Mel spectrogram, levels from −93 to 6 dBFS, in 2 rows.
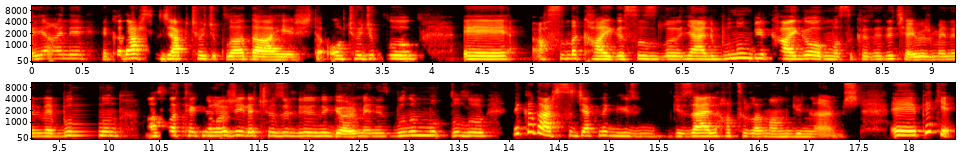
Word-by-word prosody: yani, 225 +2 -4
ne 180 - -7
kadar 230 +6 +6
sıcak 200 -4 +3
çocukluğa 190 -2 +1
dair. 160 -3 +6
İşte, 155 - -7
o 200 -1 -2
çocukluğun, 210 0 -2 0.5
eee, 190 0 +3
aslında 220 +3 -4
kaygısızlığı, 185 -1 +1
yani 185 -1 +2
bunun 250 +5 0
bir 240 -1 -3
kaygı 200 0 +6
olması, 190 -3 -1
kaseti 185 +2 -5
çevirmenin 175 0 -1
ve 180 0 -3
bunun 225 -1 -5 0.3
aslında 200 +4 -3
teknolojiyle 220 0 -2
çözüldüğünü 205 -1 -3
görmeniz, 180 0 0
bunun 230 +3 -2
mutluluğu, 215 -3 -4 0.2
ne 335 +1 -5
kadar 380 - +5
sıcak, 230 -2 -4
ne 235 - -4
güz 200 -4 -6 0.3
güzel 185 +1 +4
hatırlanan 175 -3 -5
günlermiş. 165 -1 -8 0.3
Eee, - - +5
peki, 455 +3 -2
200 Hz, 120 wpm, -20 LUFS, 185-225 Hz, 0.5 s, kadar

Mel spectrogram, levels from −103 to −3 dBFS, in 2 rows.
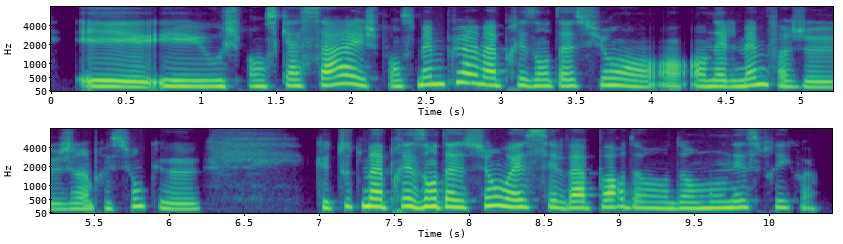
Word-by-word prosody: et 200 0 +2
et 200 - 0
où 205 0 +1
je 210 - -8
pense 205 -1 -4
qu'à 220 -1 -1
ça 255 +6 +1
et - - 0
je 220 - -8
pense 205 +1 -7
même 275 +2 +3
plus 345 +4 -1
à 320 -2 +3
ma 245 -3 +3
présentation 220 +1 -2
en 195 -3 -2 0.2
en - - -9
en 205 0 -1
elle-même. 205 +5 +2
Enfin 260 -7 -3
je 180 -2 -4
j'ai 185 +1 -5
l'impression 205 +9 -4
que 185 -7 -5 0.8
que 220 - -3
toute 255 +6 -6
ma 270 -1 +8
présentation 265 +2 +3
ouais 255 -2 +5
s'évapore 240 +1 0
dans 215 -2 -3
dans 205 +1 -2
mon 220 +1 +1
esprit, 235 0 -3
quoi. 220 -2 -12
220 Hz, 200 wpm, -22 LUFS, 205-245 Hz, 0.8 s, ma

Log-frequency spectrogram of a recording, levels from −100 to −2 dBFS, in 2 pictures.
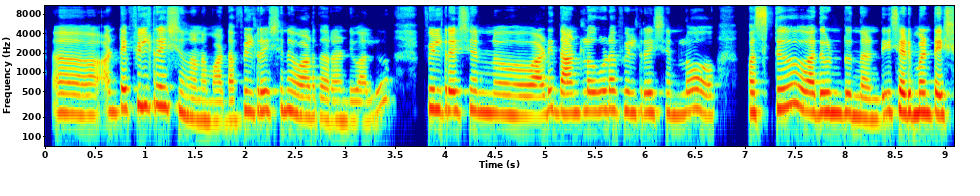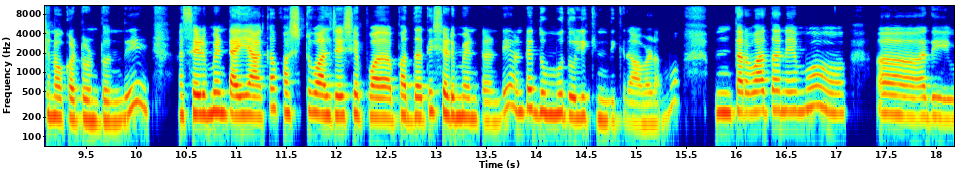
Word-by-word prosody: ఆహ్, 225 -2 0 0.2
అంటే 250 +3 +2
ఫిల్ట్రేషన్ 300 -6 +2
అనమాట. 175 -1 -4 0.2
ఫిల్ట్రేషనే 255 0 0
వాడతారు 205 -3 -2
అండి 180 0 -7
వాళ్ళు. 185 - -7 0.5
ఫిల్ట్రేషన్నూ 255 -3 +2 0.3
వాడి, 210 +5 +2
దాంట్లో 240 +2 +2
గూడా 260 0 +2
ఫిల్ట్రేషన్‌లో 240 0 -2 0.5
ఫస్టూ 245 +3 +2 0.3
అదుంటుందండి. 235 -4 +2 0.3
సెడిమెంటేషన్ 235 -2 +5
ఒకటుంటుంది. 185 +1 -3 0.5
ఆ - - -2
సెడిమెంట్ 235 +1 +3
అయ్యాక 215 -1 +3 0.2
ఫస్ట్ 240 +2 -4
వాళ్ళు 220 -2 +4
చేసే 215 +2 +1
పా 205 - +4 0.2
పద్ధతి 210 +2 0
సెడిమెంట్ 205 -4 0
అండి. 175 +9 -7
అంటే, 250 +1 -2
దుమ్ము-ధూళి 225 -3 -1
కిందికి 180 -1 -10
రావడము. 165 - -8 0.4
హ్మ్. 240 0 0
తర్వాతనేమో, 255 +2 0 0.7
ఆహ్, 220 -3 0
అదీ 205 0 -4
235 Hz, 115 wpm, -22 LUFS, 205-250 Hz, 0.7 s, సెడిమెంటేషన్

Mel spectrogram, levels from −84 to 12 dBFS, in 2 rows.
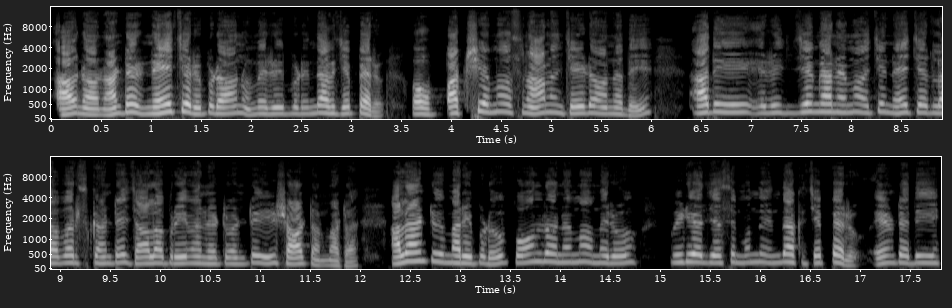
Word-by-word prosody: అవునవును. 185 -3 +5
అంటే 220 +5 +4 0.2
నేచర్ 255 +2 +7
ఇప్పుడవును 210 0 +1
మీరు 200 -1 -2
ఇప్పుడు 200 0 -7
ఇందాక 220 0 +3
చెప్పారు. 205 - +1 0.4
ఓ - - +7 0.3
పక్షి 220 +6 +5
ఏమో 260 +2 -6 0.2
స్నానం 230 +2 0
చేయడం 215 +1 +2
అన్నది 185 -7 -4 0.6
అది 255 +1 +2 0.5
నిజంగానేమో 250 +2 0
ఒచ్చి 245 +4 -6
నేచర్ 230 0 -2
లవర్స్ 220 0 -2
కంటే 215 +2 -3
చాలా 210 +2 +1
ప్రియమైనటువంటి 205 0 -4 0.3
షాట్ 200 0 +2
అనమాట. 150 -4 -8 0.5
అలాంటివి 275 +2 +3
మరి 225 -1 +3
ఇప్పుడు 205 -2 -6 0.2
ఫోన్‌లోనేమో 255 +1 -3
మీరు 220 -1 -3 0.5
వీడియో 255 +1 +1
చేస్తే 230 +2 -3
ముందు 250 +2 -10
ఇందాక 245 +1 0 0.2
చెప్పారు. 225 - -2 0.3
ఏంటది 230 0 -4
225 Hz, 120 wpm, -22 LUFS, 205-245 Hz, 0.6 s, నేచర్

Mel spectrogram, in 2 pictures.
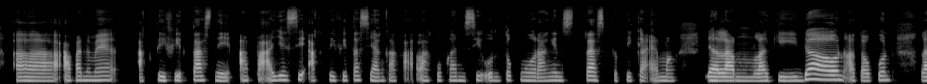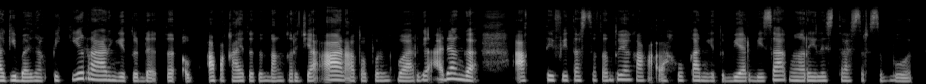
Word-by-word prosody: eee, 175 -1 +3
apa - - +1
namanya, 190 +1 0 0.2
aktivitas 195 +1 0
nih, 170 -2 -1
apa 185 - +1
aja 205 +2 +1
sih 205 +3 +1
aktivitas 195 -1 -3
yang 175 -2 -1
Kakak - - -6
lakukan 185 0 -4
sih 200 +3 -1
untuk 180 +2 -5
ngurangin 180 0 -1
stres 195 0 +1
ketika 180 0 -6
emang 175 0 -4 0.2
dalam 175 -1 +4
lagi 175 +1 0
down 215 0 +6
ataupun 180 +4 -2 0.2
lagi 180 +1 +2
banyak 170 0 0
pikiran 205 +2 +2
gitu? 170 -1 -2
Dan 155 -1 -4
teup 170 -3 -3 0.2
apakah 170 -1 +2
itu 170 - -3
tentang 165 -1 -3
kerjaan 175 +5 +5
ataupun 170 +1 -4
keluarga, 175 +3 -1
ada 260 0 +3
enggak 200 -6 +3 0.3
aktivitas 195 +1 +1
tertentu 195 +1 -6
yang 215 - -2
Kakak 185 -1 -2
lakukan 185 -1 -2
gitu, 170 - -10
biar 170 +1 0
bisa 170 +5 +1
nge-release 180 0 -1
stres 175 0 -4
tersebut? 160 -2 -6
180 Hz, 150 wpm, -26 LUFS, 175-195 Hz, 0.3 s, down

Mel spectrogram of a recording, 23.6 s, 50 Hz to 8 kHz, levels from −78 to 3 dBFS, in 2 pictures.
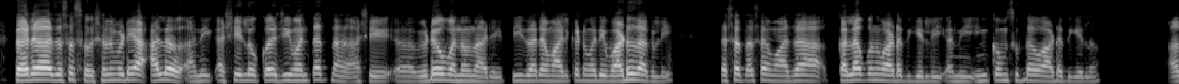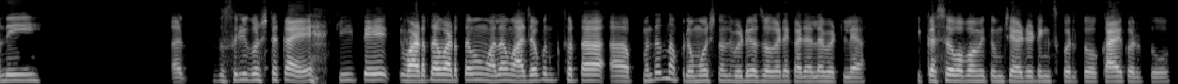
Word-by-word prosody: तर 195 +1 +10
अ, 215 0 +11
जसं 200 +2 0
social 195 -1 -3
media 205 0 +4
आलं 205 +1 +5
आणि 180 +2 -6
अशी 195 +3 -2
लोकं 195 +1 0
जी 195 - 0
म्हणतात 195 +3 0
ना 185 - -2 0.2
असे 165 +1 -6
अ, 165 -1 -8
व्हिडिओ 205 +5 +2
बनवणारे 180 -5 -1
ती 185 +3 -10
जरा 185 0 0
मार्केटमध्ये 185 +1 -2
वाढू 210 +4 +6
लागली. 170 -5 0 0.5
तसा, 205 +3 +3
तसा 195 +2 -1
माझा 180 +1 -1 0.4
कला 195 +2 +5
पण 210 0 -3
वाढत 185 -2 +1
गेली 170 -1 -6
आणि 170 0 -7
इन्कमसुद्धा 195 +1 -5
वाढत 175 -1 -2
गेलं 160 0 -11 0.7
आणि 185 +4 -2 1.5
अत - - -7 0.3
दुसरी 200 +4 -6
गोष्ट 210 +1 -3
काय 200 -4 +4
आहे, 190 - 0 0.2
की 205 +1 -12
ते 210 -1 +2 0.2
वाढता, 185 +2 +5
वाढता 200 +1 +2
मग 210 -1 -5
मला 190 +2 0
माझ्या 185 0 +2
पण 210 0 -9
स्वतः 195 -1 +3
अ, 175 -1 -1 0.2
म्हणतात 195 +6 -6
ना 235 - -3
प्रमोशनल 180 +1 -5
व्हिडिओज 175 +1 -3
वगैरे 170 0 -1
करायला 165 0 -2
भेटल्या, 160 -1 -4 0.5
की 175 - -16
कसं 185 +1 +2
बाबा 180 -1 0
मी 180 - -4
तुमची 170 0 -5
एडिटिंग्स 170 0 -2
करतो 165 -1 -5
काय 165 0 +5
करतो 155 -1 -8
185 Hz, 165 wpm, -23 LUFS, 170-195 Hz, 1.5 s, अ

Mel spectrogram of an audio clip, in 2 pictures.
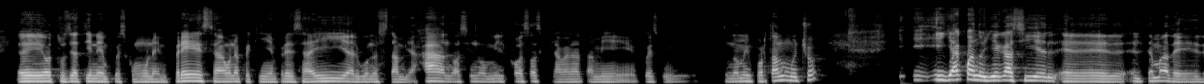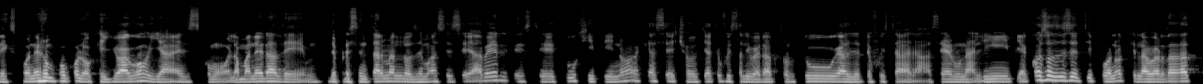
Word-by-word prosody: Eh, 140 +1 +7
otros 140 -1 +2
ya 135 -1 +4
tienen, 135 0 +2
pues, 125 0 -6
como 125 +1 -4
una 125 -1 +1
empresa, 145 +2 +3
una 130 0 +1
pequeña 125 +1 -4
empresa 125 0 -1
ahí, 140 +2 +2
algunos 125 -1 -1
están 120 0 -4
viajando, 145 -2 +2
haciendo 130 +1 -7
1000 130 0 -6
cosas 130 +1 -5
que, - - -42
la 115 - -6
verdad, 120 +1 -5
a - - -7
mí, 125 - -5
pues, 125 -1 -7 0.7
no 135 0 -4
me 145 - 0
importan 140 +6 0
mucho. 195 +6 -1 0.8
Y 380 - -15
y 210 +1 -1
y - - +5
ya 215 0 +7
cuando 220 -4 +8
llega 185 +2 +7
así 190 0 +4
el 170 -3 +2
el 135 -2 +1
el 135 -2 -4
tema 155 +1 +2
de 125 -1 -2
de 125 - -1
exponer 135 +5 +3
un 155 -3 +3
poco 145 +1 -1
lo 125 -2 0
que 120 -2 -4
yo 130 - 0
hago, 150 +5 +3
ya 125 -3 -1
es 125 0 -7
como 120 -1 -5
la 115 - -2
manera 135 +3 +2
de 120 -1 -5
de 130 -1 -3
presentarme 130 +2 -1
a - - -3
los 130 -3 -1
demás, 125 0 -4
ese: 130 -1 -8
"A - - -2
ver, 180 0 -3
este, 125 -2 -9
tú 150 0 -5
hippie, 125 -1 -6
¿no? 150 +7 -4
¿Qué - - -9
has 145 - -9
hecho? 125 -2 -6
¿Ya 130 - -2
te 135 +2 -10
fuiste 135 -1 -7
a - - -5
liberar 120 -1 -2
tortugas? 130 +2 -1
¿Ya 120 - -3
te 120 0 -9
fuiste 120 0 -9
a - - -1
a - - -7
hacer 120 +2 -4
una 120 -2 -3
limpia?" 125 0 -3
Cosas 200 -1 +3
de 180 - +3
ese 175 -2 0
tipo, 140 -2 -3
¿no? 160 +4 -2
Que 140 - -11
la 125 -1 +3
verdad, 135 +3 +2
130 Hz, 225 wpm, -22 LUFS, 125-145 Hz, 0.8 s, cuando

